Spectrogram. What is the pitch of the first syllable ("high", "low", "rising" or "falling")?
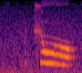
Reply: falling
